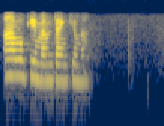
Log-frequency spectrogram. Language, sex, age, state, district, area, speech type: Tamil, female, 18-30, Tamil Nadu, Vellore, urban, conversation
